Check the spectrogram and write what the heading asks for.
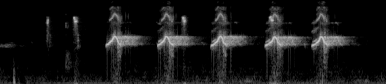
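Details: Song thrush song: after a few soft clicks, one strong whistled phrase is repeated five times in a row, roughly every half second, a clear, emphatic pattern with no background noise.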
